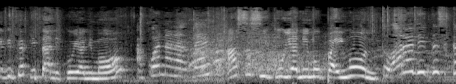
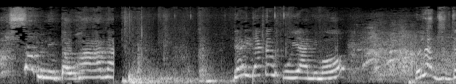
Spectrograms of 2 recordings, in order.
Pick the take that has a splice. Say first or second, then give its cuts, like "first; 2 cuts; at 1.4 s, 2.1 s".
second; 2 cuts; at 1.1 s, 2.5 s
